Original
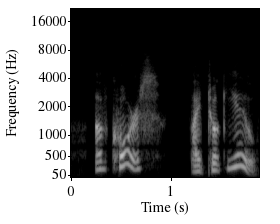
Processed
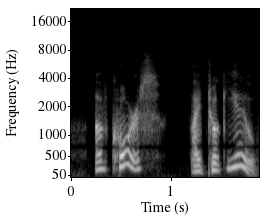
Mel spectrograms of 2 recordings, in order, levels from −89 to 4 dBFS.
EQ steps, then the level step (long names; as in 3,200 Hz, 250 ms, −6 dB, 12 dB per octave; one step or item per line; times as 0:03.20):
low-shelf EQ 130 Hz +11.5 dB
low-shelf EQ 420 Hz +4.5 dB
+6.0 dB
